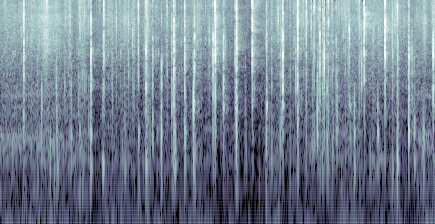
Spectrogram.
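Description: Black-gloved fingertips rub and crinkle the clear plastic wrap around a small round pink urinal deodorizer cake. The result is a quiet, steady run of sharp, bright crackles and crisp snaps over a soft rustling bed, with each crinkle dying away almost instantly.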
